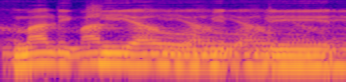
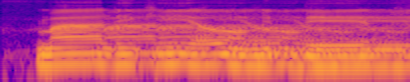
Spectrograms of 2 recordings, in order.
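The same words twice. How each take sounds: First: The first vowel of Maliki is kept short. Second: The first vowel of Maliki is drawn out long.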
